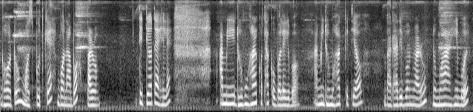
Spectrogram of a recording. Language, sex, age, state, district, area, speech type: Assamese, female, 18-30, Assam, Majuli, urban, spontaneous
